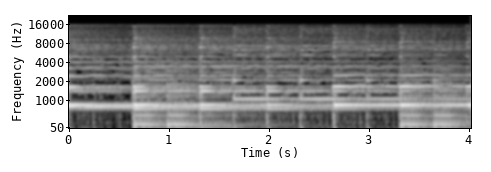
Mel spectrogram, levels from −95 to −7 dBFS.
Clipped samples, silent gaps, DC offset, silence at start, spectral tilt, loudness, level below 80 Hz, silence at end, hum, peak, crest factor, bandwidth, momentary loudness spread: under 0.1%; none; under 0.1%; 0 s; -3 dB/octave; -21 LUFS; -50 dBFS; 0 s; none; -2 dBFS; 18 dB; 16 kHz; 6 LU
